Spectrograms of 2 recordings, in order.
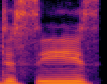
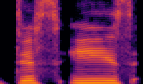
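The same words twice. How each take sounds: First: Said in the usual way. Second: "dis-ease" as two words, dis and ease; split-word pronunciation. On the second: Shown as a demonstration. Health host playing on disease, "dis-ease" split into dis and ease.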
